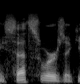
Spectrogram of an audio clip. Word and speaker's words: Seth Swerczek: Seth Swerczek, you got it.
